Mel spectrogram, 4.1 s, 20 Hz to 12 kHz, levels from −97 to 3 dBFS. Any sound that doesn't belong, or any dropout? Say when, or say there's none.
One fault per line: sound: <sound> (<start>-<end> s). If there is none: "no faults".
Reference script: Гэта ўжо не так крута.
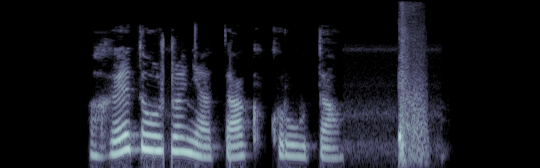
sound: dropout (1.2-1.3 s)
sound: cough (3.0-3.2 s)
